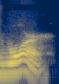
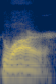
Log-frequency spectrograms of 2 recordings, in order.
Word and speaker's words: war: man the c.o.d guy agrees all right it's pronounced as war not dwar hindi war huh remember that now let's try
